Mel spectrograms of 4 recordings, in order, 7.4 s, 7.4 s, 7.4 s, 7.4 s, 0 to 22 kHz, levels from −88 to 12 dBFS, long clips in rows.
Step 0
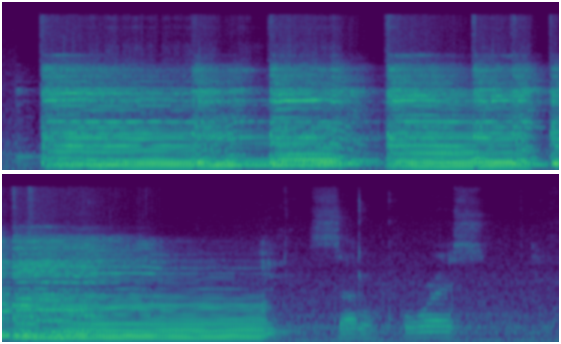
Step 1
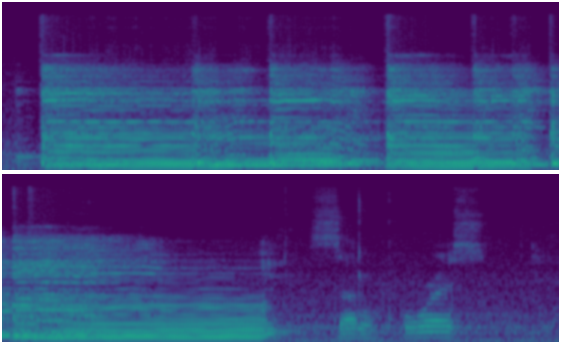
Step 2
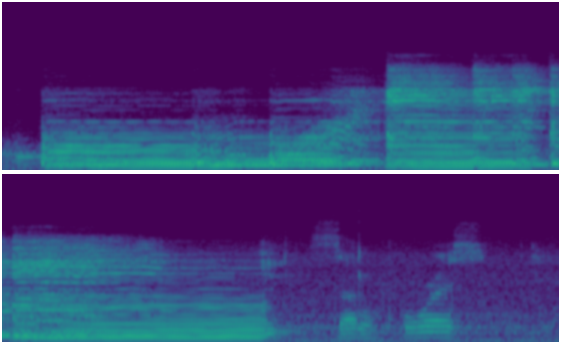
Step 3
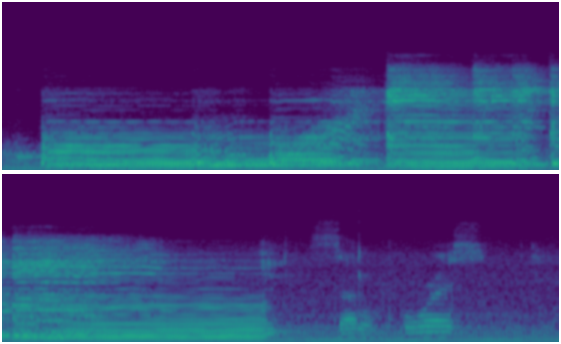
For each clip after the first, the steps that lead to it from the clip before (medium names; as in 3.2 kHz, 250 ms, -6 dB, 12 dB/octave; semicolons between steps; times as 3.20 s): compression, threshold -23 dBFS, peak gain reduction 7.5 dB; trim -6 dB
low-pass sweep 450 Hz -> 2.9 kHz, 1.93–2.67 s; trim +2 dB
hum 60 Hz, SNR 17 dB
